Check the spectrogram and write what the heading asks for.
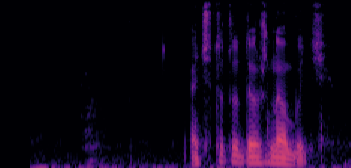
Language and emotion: Russian, neutral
